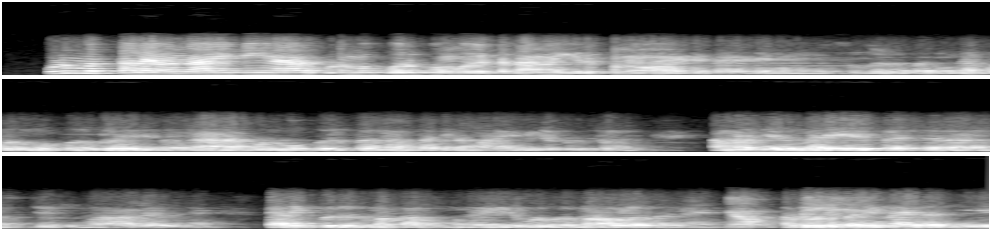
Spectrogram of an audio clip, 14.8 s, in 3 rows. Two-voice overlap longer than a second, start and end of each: none

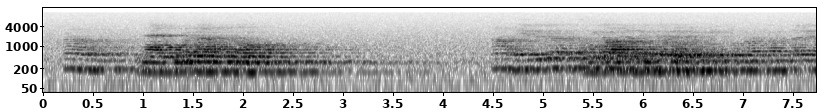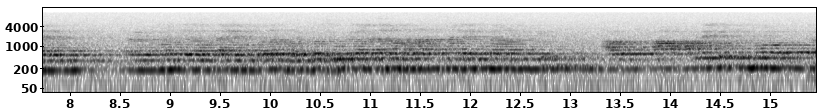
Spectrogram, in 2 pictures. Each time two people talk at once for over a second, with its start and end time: 5.3-6.6

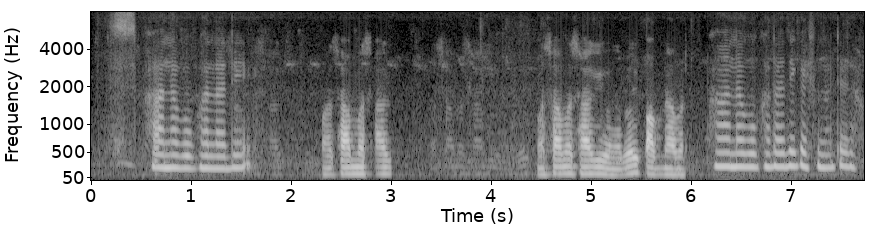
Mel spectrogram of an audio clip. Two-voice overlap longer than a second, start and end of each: none

